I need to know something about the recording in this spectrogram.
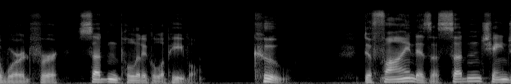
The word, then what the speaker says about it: coup: The silent letters here are just so glaring. A final P and an E. Exactly. Straight from the French. The final two letters are completely silent, leaving a single closed off vowel sound. C. Ooh. The difficulty arises if the speaker tries to angllicize it, maybe sounding out the P.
